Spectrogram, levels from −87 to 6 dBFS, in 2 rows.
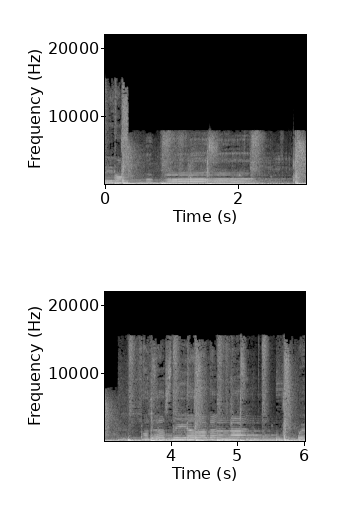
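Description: From 0.34 s to 3.22 s the audio shows a stereo read as mono fault. Left and right samples were taken one after another as if they belonged to a single channel, so every stereo frame became two mono samples. The sound plays at half speed and a full octave lower, dragged and muddy. On a spectrogram everything shifts downward and stretches in time, with a fainter mirrored copy in the upper half.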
